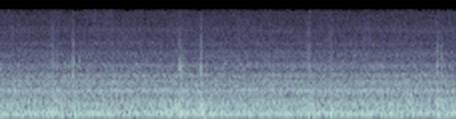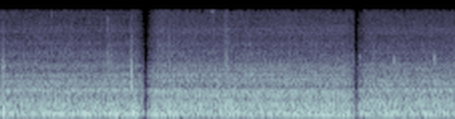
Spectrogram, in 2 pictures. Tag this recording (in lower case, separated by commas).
bus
